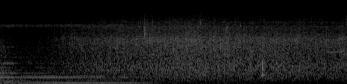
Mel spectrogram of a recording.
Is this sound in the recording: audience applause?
no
